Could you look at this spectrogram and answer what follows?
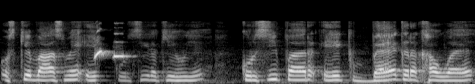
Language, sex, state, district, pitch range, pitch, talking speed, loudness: Hindi, female, Haryana, Jhajjar, 190-215 Hz, 200 Hz, 190 wpm, -13 LUFS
